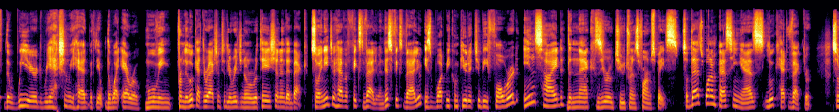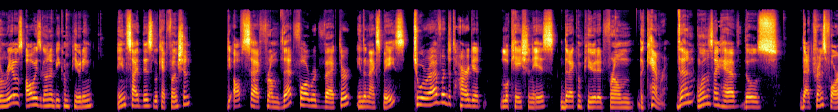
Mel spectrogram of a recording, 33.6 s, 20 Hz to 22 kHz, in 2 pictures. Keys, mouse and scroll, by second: 7.9 click, 17.7 right click, 18.7 click, 19.2 click, 28.4 right click, 29.9 click, 31.2-32.4 right drag.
